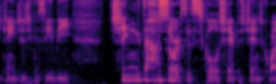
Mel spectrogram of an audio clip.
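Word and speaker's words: Tsintaosaurus: And I will try to hammer that into my brain, Qingdao, because it's based on a place, and that's how you pronounce the place name.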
